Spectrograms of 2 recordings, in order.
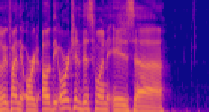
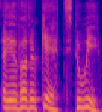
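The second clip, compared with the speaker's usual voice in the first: higher-pitched mock French accent; 6 semitones higher than usual. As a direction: attempt a comic Frenchman's English. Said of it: "say it like a Frenchman".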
